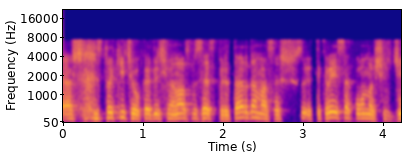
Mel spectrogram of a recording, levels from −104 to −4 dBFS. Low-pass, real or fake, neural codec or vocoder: 7.2 kHz; real; none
